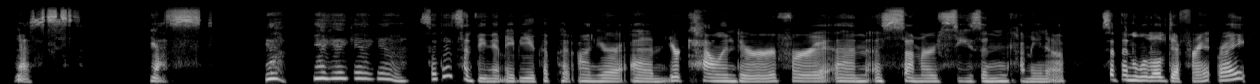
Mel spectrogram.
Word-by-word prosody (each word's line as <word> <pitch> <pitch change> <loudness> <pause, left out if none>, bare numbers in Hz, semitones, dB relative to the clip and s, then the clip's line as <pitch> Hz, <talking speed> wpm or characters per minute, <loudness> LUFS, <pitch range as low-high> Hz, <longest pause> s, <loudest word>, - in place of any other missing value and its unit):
Yes. - - -1 1.1
Yes. - - +3 0.6
Yeah. 260 -1 +2 0.3
Yeah, 275 +1 +3
yeah, 275 +1 +1
yeah, 275 -1 -2
yeah. 235 -11 -3 0.2
So 245 - -3
that's 390 +1 -3
something 150 -6 -2
that 135 - -3
maybe 145 -1 -3
you 145 -1 0
could 165 - -6
put - - -5
on 150 -2 -1
your, 140 -1 0
um, 135 -2 -1
your 175 +1 +4
calendar 145 -2 +2
for, 150 -2 +3 0.3
um, 145 -2 0
a 160 - 0
summer 145 -3 +3
season 140 0 -1
coming 130 -2 -5
up. - - -4 0.3
Something 220 -2 +1
a 190 - +4
little 175 -1 +4
different. 145 -2 0
Right? 215 +9 +3
150 Hz, 150 wpm, -23 LUFS, 140-205 Hz, 1.1 s, your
